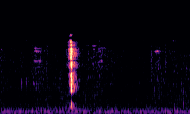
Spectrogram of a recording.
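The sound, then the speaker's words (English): A lighter clicks sharply once, loud, lighting a cigarette, followed by a few faint small clicks and rustles in quiet; nobody speaks. “You got a light?”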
